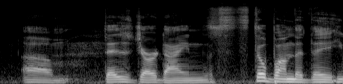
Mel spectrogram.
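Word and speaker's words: Desjardins: and uh yes or de jardin as he pronounced it the American way um Dez jardines still Bumm that they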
